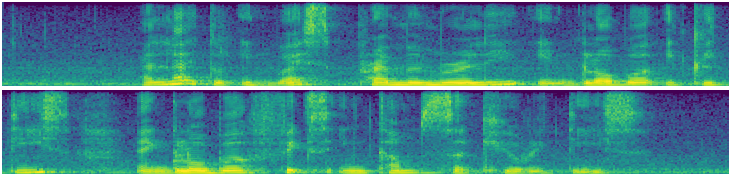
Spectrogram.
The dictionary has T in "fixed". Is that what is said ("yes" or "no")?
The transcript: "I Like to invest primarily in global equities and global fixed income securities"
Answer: no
